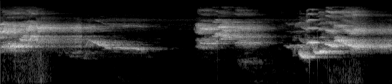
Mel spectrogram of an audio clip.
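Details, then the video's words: Harsh, raspy screeching from a solitary lory calling loudly in an emotional state. A long first screech trails downward, then two shorter rough bursts follow after a brief pause. "Suara lebih keras sendiri dari pada bersama burung nuri lain"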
